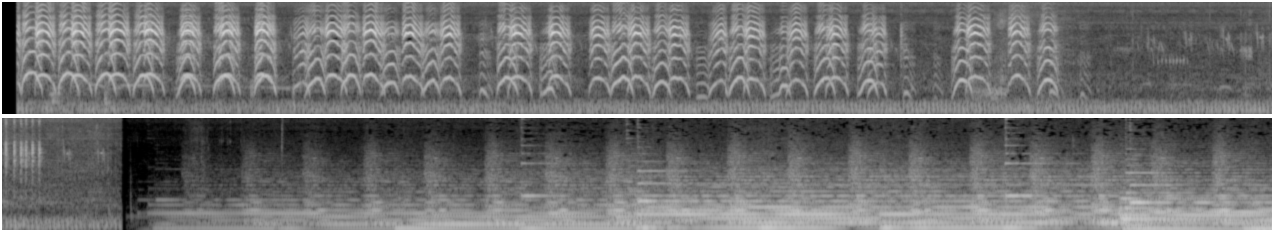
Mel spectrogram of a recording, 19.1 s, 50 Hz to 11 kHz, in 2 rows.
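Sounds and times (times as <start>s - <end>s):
bird calling rapid notes: 0.1s - 10.4s.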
